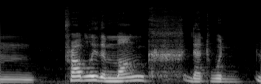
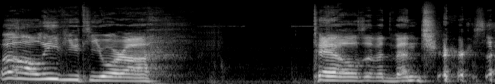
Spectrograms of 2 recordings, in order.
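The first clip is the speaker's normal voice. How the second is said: laughing through the line, higher and louder; 5 semitones higher, 5 dB louder than usual. Voicing a character's parting line to a player, laughing while talking. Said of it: "couldn't say this without keeping a straight face".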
